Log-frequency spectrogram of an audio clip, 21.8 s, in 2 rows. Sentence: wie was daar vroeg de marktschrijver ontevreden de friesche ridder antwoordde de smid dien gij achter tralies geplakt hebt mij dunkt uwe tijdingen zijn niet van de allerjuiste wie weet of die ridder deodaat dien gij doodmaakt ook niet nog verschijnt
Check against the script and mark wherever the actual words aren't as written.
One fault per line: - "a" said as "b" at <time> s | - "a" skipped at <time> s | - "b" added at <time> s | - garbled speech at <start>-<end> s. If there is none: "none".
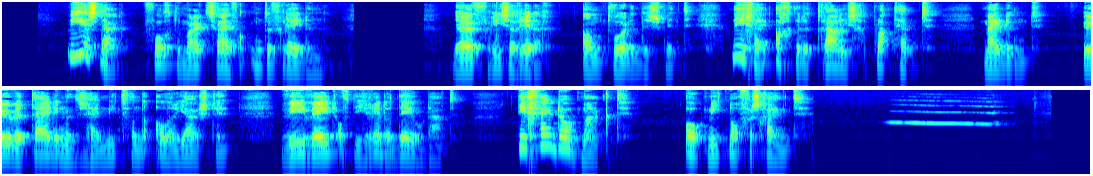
- "was" said as "is" at 0.8 s
- "de" added at 8.0 s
